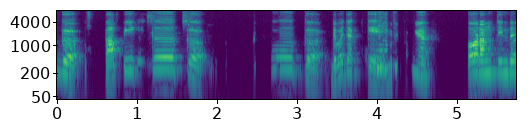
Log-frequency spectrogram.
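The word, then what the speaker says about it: 哥哥: bukan dipanggil Gogo kan Nah Koko itu diambil dari kata ke ke yang artinya adalah kakak laki-laki gitu Jadi ini bacanya bukan ge ge tapi ke ke gitu bacanya bukan G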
